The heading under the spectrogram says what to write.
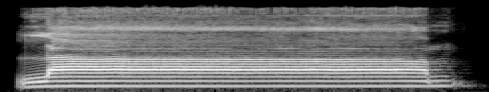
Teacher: এই অক্ষরটা উচ্চারণ হবে জিহ্বার আগার কিনারা, উপরের মাড়ির দাঁত, এই যে এই পাশে এটা, এই মাড়ির দাঁতের সাথে লাগবে, লাগে চার আলিফ টেনে পড়তে হবে, লাগিয়ে চার আলিফ টেনে পড়বো।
